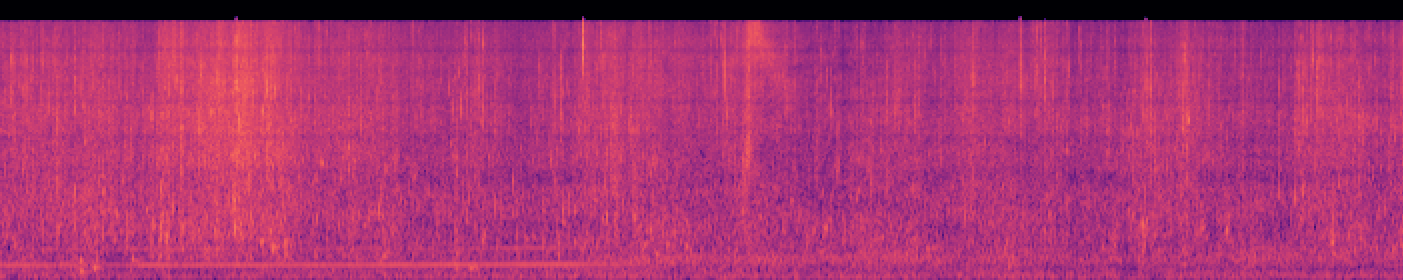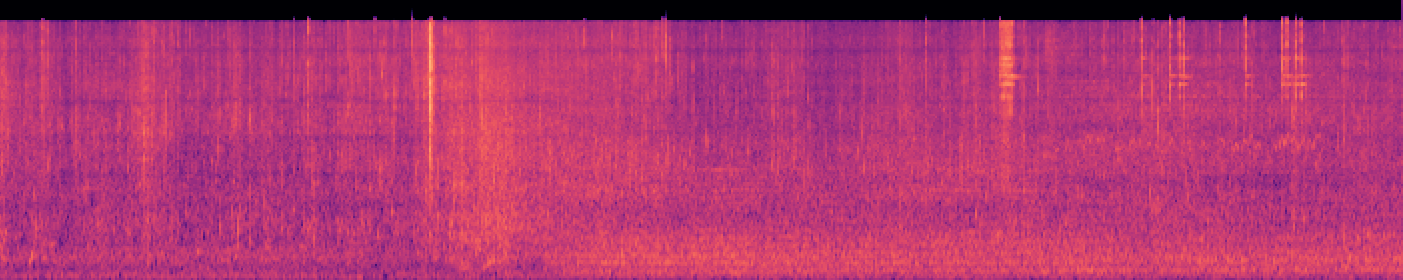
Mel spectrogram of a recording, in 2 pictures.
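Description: Sea water lapping and trickling against the hull, a steady wash of noise. About two-thirds through there is one sharp click, after which a low steady hum joins.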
